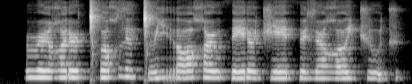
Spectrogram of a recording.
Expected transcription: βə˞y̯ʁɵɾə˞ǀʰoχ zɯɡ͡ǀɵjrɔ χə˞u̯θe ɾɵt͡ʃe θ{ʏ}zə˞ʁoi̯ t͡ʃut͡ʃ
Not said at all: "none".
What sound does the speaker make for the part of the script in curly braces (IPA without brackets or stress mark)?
ʏ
